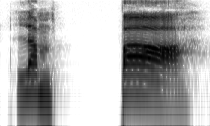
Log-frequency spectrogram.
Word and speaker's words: lampa: Lampa, lampa. That's how you pronounce the letter A in Norwegian. Same thing you say when you're at the dentist.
